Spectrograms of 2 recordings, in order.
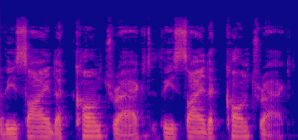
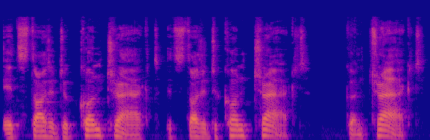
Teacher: contract as a noun the stress falls on the first syllable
